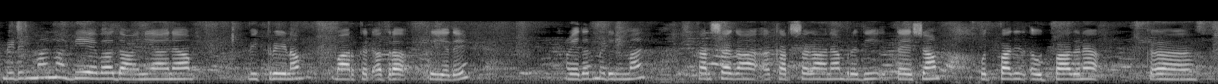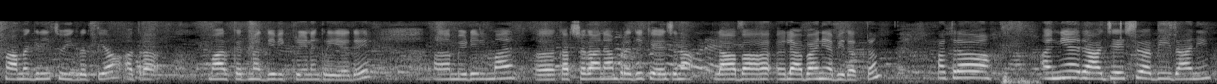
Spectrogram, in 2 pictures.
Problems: continuous background conversations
